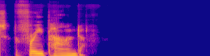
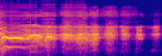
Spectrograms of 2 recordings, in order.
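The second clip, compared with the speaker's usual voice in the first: shrieking laugh. Real, not acted. Shocked at supermarket prices.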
